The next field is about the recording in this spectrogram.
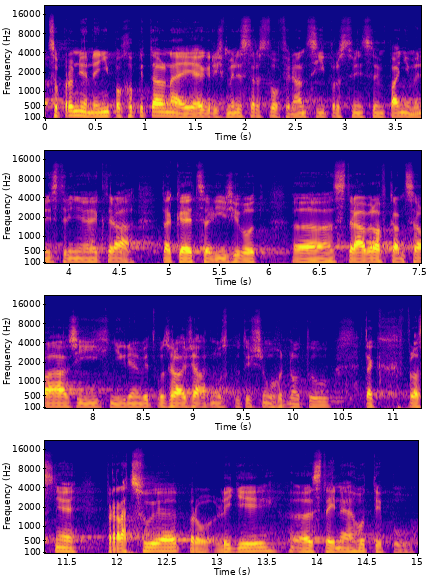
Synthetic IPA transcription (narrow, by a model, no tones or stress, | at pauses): t͡so̞pɾo̞mɲɛnɛɲɪpo̞xo̞pɪt̪ɛlnɛːjɛɡdɪʃmɪnɪst̪ɛɾst̪vo̞fɪnant͡siːpɾost̪r̥ɛdɲɪt͡st̪viːmpaɲiːmɪnɪst̪ɾɪɲɛkt̪ɛɾaː | t̪akɛːt͡sɛliːʒɪvo̞t̪ | st̪ɾaːvɪlafkant͡sɛlaːr̝iːxɲɪɡdɪnɛvɪt̪vo̞rɪlaʒaːdno̞wskut̪ɛt͡ʃno̞wɦo̞dno̞t̪u | t̪akvlast̪ɲɛ | pɾʔat͡sujɛpɾo̞lɪɟɪst̪ɛjnɛːɦo̞t̪ɪpu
